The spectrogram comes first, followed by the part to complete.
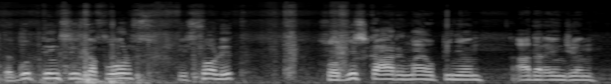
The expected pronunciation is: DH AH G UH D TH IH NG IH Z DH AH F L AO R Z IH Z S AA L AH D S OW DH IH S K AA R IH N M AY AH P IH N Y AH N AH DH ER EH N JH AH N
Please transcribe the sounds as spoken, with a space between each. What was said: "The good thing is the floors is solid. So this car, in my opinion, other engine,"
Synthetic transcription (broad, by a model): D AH G UH D T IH NG IH Z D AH F AO R S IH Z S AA L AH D S OW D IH S K AA R IH N M AY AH P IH N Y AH N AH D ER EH N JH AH N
